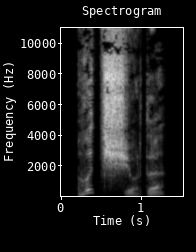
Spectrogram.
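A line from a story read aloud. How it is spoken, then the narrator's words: Snort. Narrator (Russian): хмыкнул я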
